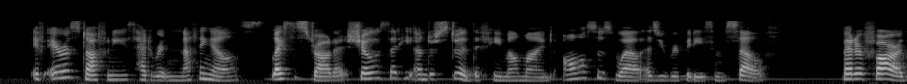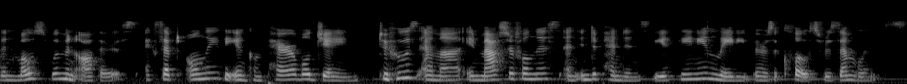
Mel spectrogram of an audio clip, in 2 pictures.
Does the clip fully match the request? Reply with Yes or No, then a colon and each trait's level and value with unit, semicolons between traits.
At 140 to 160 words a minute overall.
Yes: average, 150 wpm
